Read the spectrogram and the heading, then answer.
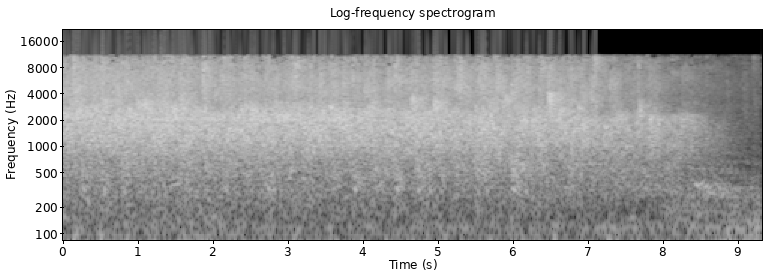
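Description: A crowd applauds loudly and steadily, a dense wash of many hands clapping, continuous for several seconds before tapering off near the end. No one speaks.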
